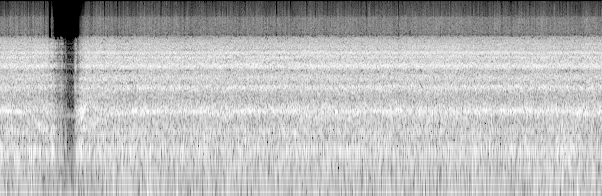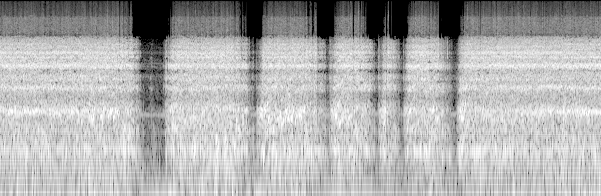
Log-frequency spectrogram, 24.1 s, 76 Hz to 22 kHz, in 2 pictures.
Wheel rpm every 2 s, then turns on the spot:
120, 210, 230, 220, 220, 220, 230, 110, 130, 80, 80, 210.
14-16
